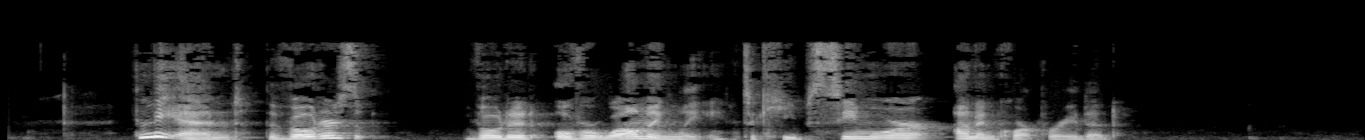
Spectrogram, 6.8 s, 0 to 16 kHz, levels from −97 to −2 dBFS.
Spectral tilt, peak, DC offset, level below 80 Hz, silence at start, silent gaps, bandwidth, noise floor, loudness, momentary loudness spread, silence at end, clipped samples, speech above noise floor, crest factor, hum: -6.5 dB/octave; -2 dBFS; under 0.1%; -64 dBFS; 0.7 s; none; 11.5 kHz; -72 dBFS; -18 LUFS; 14 LU; 1.3 s; under 0.1%; 54 dB; 18 dB; none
